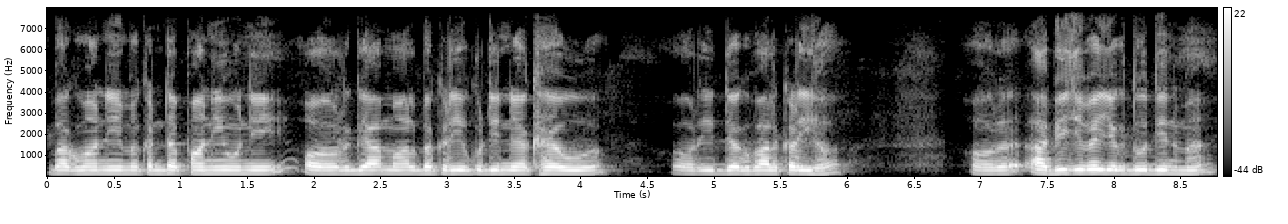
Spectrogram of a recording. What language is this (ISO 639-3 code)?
mai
